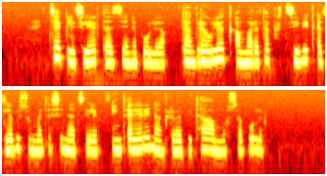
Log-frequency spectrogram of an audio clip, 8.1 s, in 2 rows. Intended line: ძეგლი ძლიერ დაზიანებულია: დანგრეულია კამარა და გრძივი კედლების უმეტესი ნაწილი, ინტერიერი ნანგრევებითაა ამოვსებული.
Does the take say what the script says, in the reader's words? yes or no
yes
